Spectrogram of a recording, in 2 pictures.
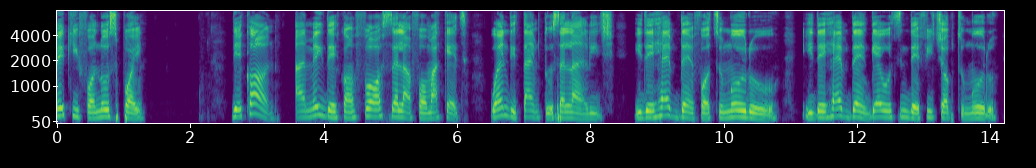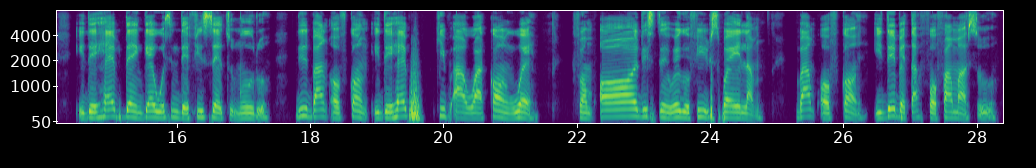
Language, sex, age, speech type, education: Nigerian Pidgin, female, 15-29, spontaneous, tertiary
